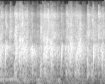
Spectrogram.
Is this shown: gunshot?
no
